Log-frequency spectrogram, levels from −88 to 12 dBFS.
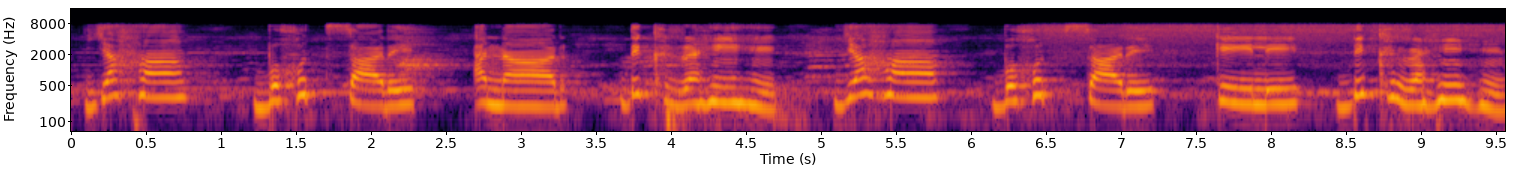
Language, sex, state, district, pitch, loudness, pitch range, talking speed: Hindi, female, Madhya Pradesh, Bhopal, 240 Hz, -14 LUFS, 205-315 Hz, 90 wpm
